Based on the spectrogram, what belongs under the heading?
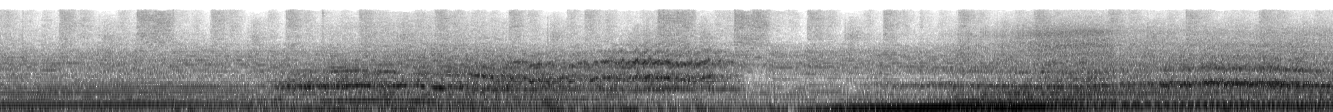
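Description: Cartoon car sound effects: an engine running steadily, a tyre screech from about a second and a half in lasting a couple of seconds, then the engine revving up in a rising glide about four seconds in and settling back to a steady run.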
